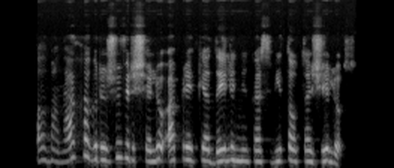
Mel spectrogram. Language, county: Lithuanian, Kaunas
